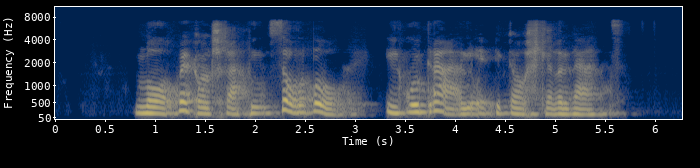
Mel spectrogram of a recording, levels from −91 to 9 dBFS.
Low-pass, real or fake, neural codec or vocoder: 7.2 kHz; fake; codec, 16 kHz, 1 kbps, FreqCodec, larger model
